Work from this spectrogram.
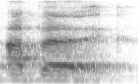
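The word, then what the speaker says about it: Åberg: We didn't realize that he pronounces it Aberg. Aberg. The little A, the little S thing on the top of the A is that it's an Aberg.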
